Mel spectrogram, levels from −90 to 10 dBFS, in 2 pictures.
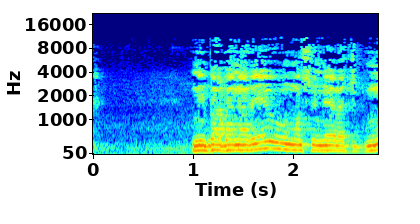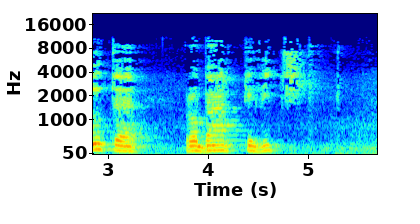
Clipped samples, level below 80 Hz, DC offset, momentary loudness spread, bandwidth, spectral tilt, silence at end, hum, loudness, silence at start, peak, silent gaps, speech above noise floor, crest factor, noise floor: under 0.1%; -48 dBFS; under 0.1%; 12 LU; 11.5 kHz; -5 dB/octave; 0 s; none; -18 LUFS; 0 s; -2 dBFS; none; 28 dB; 16 dB; -45 dBFS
